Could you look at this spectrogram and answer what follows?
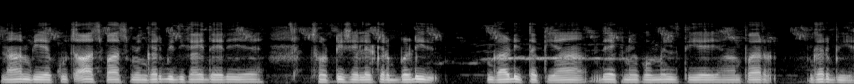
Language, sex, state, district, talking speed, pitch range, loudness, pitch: Hindi, male, Rajasthan, Bikaner, 195 wpm, 110-115 Hz, -18 LUFS, 110 Hz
